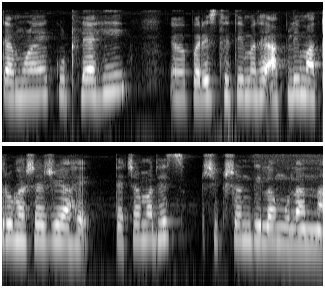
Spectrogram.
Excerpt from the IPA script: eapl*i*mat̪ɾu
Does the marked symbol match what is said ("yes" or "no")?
no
